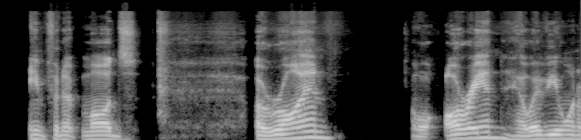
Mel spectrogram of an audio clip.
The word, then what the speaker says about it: Orion: So, anyway, this is I said the Orion, like as in I I pronounce it Orion, like as in Orion's Belt, the constellation.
